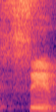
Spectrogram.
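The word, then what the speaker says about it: same: उसी प्रकार से ए एस का उच्चारण होगा स ए का उच्चारण होगा ए एम का उच्चारण होगा म इसको पढ़ेंगे सेम इसको पढ़ेंगे सेम और ई का कोई उच्चारण नहीं होगा ठीक है तो जो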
